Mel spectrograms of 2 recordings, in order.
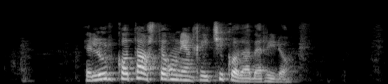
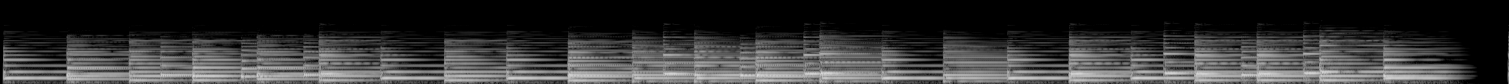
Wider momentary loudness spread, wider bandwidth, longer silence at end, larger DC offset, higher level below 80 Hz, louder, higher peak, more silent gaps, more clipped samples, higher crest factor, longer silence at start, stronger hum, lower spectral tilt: first, 13 LU vs 6 LU; first, 7.8 kHz vs 5.2 kHz; first, 0.85 s vs 0.45 s; neither; second, -70 dBFS vs -50 dBFS; about the same, -18 LUFS vs -17 LUFS; about the same, 0 dBFS vs -2 dBFS; neither; neither; about the same, 20 dB vs 16 dB; first, 0.85 s vs 0.05 s; neither; second, -4.5 dB/octave vs -8.5 dB/octave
